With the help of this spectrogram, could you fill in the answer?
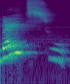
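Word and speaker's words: بيت: In bait, we pronounce the taa, bait.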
